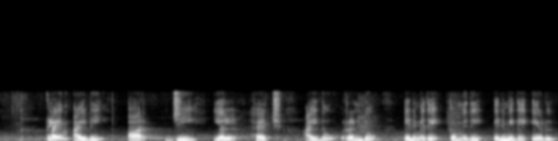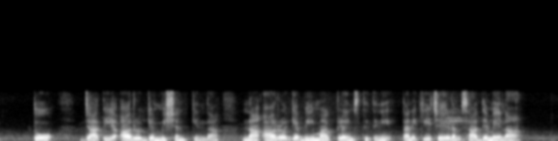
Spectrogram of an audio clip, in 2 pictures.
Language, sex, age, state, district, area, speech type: Telugu, female, 30-45, Andhra Pradesh, Chittoor, urban, read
